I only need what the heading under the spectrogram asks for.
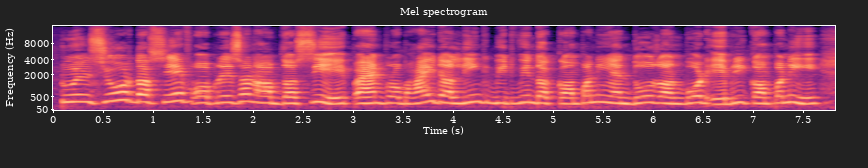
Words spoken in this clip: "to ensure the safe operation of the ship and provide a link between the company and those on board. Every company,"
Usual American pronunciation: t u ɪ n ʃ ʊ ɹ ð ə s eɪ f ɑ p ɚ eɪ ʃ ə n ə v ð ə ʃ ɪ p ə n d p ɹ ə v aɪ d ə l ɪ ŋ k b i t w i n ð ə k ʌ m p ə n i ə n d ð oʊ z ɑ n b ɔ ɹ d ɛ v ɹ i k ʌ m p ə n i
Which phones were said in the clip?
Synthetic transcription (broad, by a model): t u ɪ n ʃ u ɹ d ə s eɪ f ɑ p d eɪ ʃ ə n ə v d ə s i p ə n d p ɹ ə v aɪ d ə l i ŋ k b i t w i n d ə k ʌ m p ə n i ə n d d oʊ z ɑ n b ɔ ɹ d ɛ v ɹ i k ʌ m p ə n i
